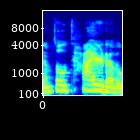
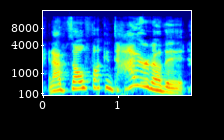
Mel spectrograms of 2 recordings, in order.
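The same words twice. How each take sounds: First: Softer, dropping away in weary defeat; quiet weary repeat. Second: Said in the usual way. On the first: Shown as a demonstration. To viewers, softly sighing that she's tired of holding laughs. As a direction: let it die out, worn down. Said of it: "repeated, fading". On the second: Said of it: "repeated complaint".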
